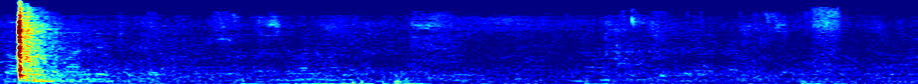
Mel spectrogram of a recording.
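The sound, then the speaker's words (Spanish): A single sharp, loud knock of the hammer on the processional float of the Cautivo del Tiro on Holy Monday (Lunes Santo) rings out at the start, followed by a steady low murmur of a crowd. “Escuchamos el martillo del cautivo del tiro.”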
